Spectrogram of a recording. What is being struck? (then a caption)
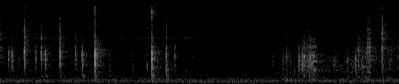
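Glass-fronted photo frame. Long colourful acrylic nails tap and scratch on the flat glass front of a large framed picture with an ornate dark wooden border, near the frame edge. About fifteen quiet, sharp, bright clicks come at an irregular pace, each dying away almost instantly. A brief, softer scratchy stretch comes near the end.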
